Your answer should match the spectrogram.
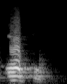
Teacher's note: তখন অটা অ এর মত হবে। অ যদি ও এর মত হয় আমরা বলব সংবৃত।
